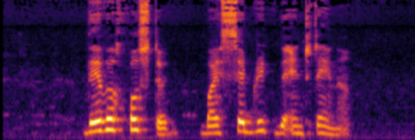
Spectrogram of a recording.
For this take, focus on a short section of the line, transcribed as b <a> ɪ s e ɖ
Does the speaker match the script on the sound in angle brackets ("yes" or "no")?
yes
